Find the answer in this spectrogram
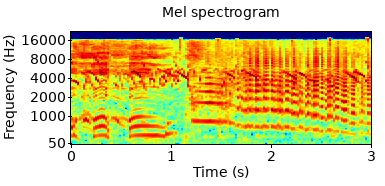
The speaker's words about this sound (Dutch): Kijk nou! Er lopen allemaal kuikentjes in mijn tuin. En overal liggen lege eierdoppen.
